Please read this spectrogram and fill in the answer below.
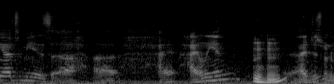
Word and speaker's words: Hylian: that's most standing out to me is uh Hylian mm-hmm I just want to make sure I'm pronouncing that no no that's right because you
